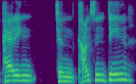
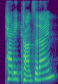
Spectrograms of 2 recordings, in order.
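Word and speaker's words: Paddy Considine: So, and Patting Constantine, how you supposed to say his name? Uh from House of the Dragon, the the king. Oh, Pat Patty Considine.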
